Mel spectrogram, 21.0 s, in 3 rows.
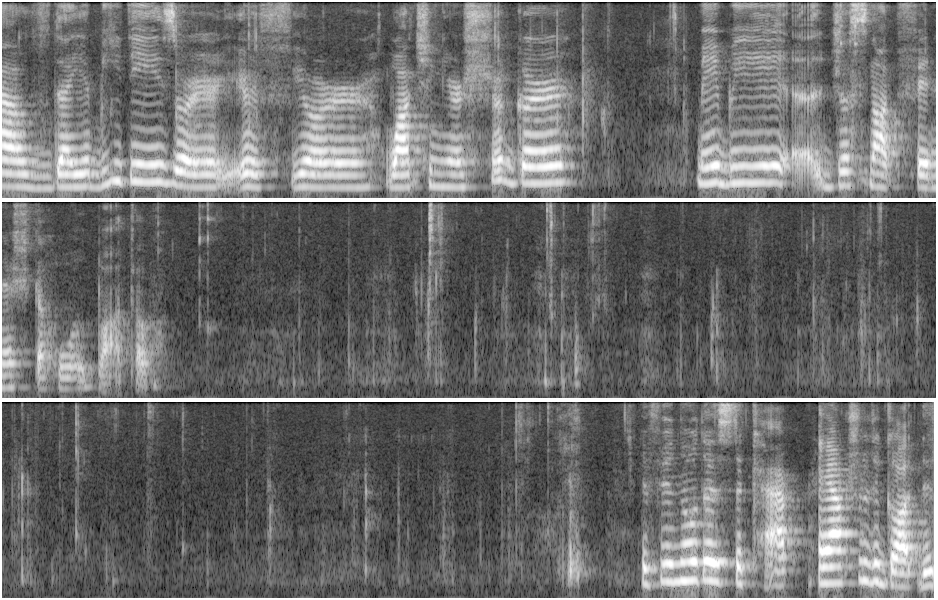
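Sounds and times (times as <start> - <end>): person chewing food: 3.7 - 5.2, 8.2 - 18.8.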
